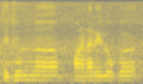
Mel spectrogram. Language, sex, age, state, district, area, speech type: Marathi, male, 30-45, Maharashtra, Satara, urban, spontaneous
